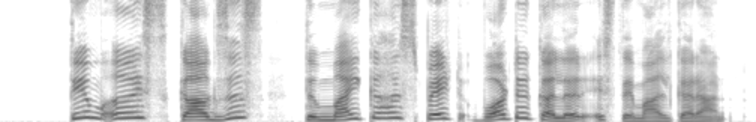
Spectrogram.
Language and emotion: Kashmiri, neutral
